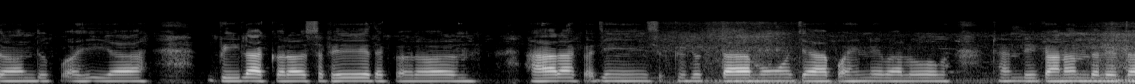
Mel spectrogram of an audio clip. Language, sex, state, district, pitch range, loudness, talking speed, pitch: Bhojpuri, male, Uttar Pradesh, Gorakhpur, 150-155 Hz, -22 LUFS, 95 wpm, 155 Hz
